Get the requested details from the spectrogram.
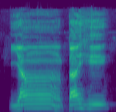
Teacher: تو اس طرح پڑھیں گے کلا لئلم، یعنی ہم نے تو ملا کر پڑھا لیکن بغیر گنہ کے پڑھا، تو یہاں پر یہ قاعدہ ہوگا۔ اور ینتہی، یہاں نون ساکن کے بعد تا آیا ہے تو یہاں پر تو اخفا ہوگا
